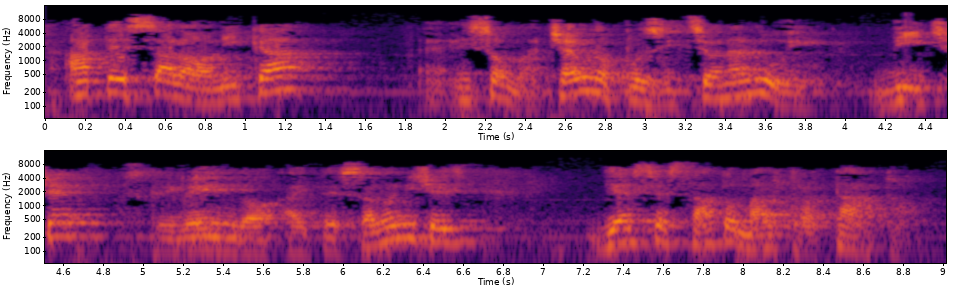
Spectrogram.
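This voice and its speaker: A man giving a slow, deliberate lecture on scripture, stressing key words and asking rhetorical questions. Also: medium pitch, very animated, a little mellow, slight background noise. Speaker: lecturer on Paul's letters. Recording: echoey room with faint ambience.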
